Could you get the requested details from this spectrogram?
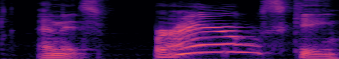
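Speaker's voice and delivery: very high voice said like a cat's meow. Saying a woman's surname aloud, saying it like a cat. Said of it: "until I said it like a cat".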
